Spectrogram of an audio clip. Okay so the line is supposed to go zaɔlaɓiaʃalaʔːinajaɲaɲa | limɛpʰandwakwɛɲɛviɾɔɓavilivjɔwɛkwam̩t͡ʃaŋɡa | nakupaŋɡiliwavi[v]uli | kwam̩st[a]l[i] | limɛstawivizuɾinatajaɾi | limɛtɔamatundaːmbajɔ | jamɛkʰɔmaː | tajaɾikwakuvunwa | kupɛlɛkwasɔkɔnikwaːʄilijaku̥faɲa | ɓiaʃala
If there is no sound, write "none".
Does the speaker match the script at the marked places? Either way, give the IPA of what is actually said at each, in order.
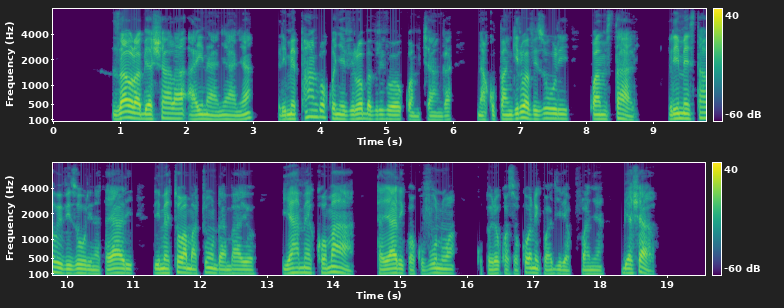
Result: z, a, i

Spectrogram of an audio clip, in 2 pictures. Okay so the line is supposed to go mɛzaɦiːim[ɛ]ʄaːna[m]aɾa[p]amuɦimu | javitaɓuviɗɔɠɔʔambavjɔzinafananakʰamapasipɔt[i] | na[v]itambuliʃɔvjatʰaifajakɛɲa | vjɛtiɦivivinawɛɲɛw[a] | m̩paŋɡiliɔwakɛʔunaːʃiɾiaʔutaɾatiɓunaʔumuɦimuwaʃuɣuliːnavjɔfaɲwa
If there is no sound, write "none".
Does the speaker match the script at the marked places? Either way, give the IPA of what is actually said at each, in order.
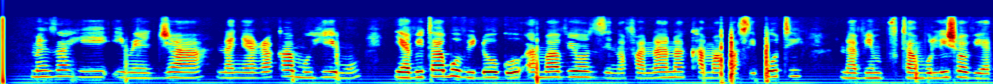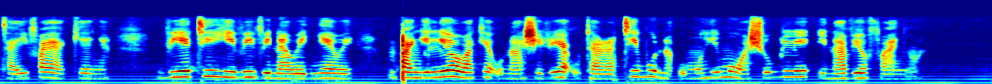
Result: ɛ, ɲ, k, i, v, ɛ

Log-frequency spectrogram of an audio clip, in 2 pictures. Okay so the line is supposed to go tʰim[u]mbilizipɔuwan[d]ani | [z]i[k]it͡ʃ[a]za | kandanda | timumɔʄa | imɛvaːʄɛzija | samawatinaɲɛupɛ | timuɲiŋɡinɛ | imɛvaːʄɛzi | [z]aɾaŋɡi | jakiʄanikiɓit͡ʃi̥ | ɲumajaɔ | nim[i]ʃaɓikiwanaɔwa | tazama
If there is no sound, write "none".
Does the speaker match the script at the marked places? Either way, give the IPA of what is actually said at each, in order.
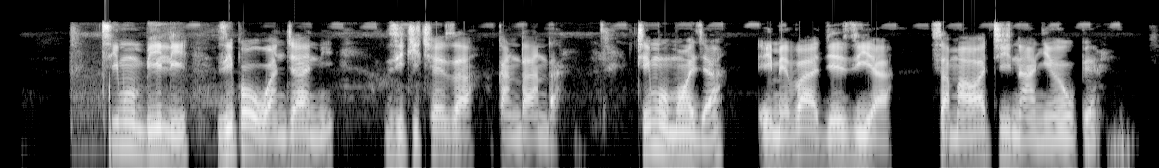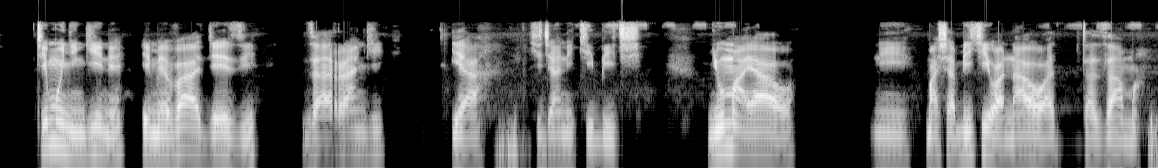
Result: u, d͡ʒ, z, k, ɛ, z, a

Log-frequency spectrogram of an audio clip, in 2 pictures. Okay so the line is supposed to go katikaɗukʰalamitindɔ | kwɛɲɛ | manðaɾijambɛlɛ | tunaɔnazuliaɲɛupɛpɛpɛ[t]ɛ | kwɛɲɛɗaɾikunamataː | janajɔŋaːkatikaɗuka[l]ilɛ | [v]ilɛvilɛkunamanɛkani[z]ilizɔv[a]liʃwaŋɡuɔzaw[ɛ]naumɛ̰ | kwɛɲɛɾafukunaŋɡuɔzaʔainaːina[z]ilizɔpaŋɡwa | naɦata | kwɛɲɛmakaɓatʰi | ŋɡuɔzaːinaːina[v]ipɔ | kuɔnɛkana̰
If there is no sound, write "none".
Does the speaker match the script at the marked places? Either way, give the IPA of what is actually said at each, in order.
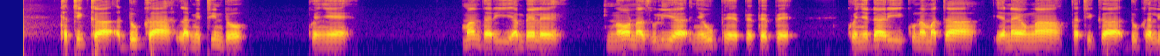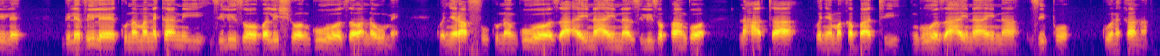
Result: p, l, v, z, a, a, z, z

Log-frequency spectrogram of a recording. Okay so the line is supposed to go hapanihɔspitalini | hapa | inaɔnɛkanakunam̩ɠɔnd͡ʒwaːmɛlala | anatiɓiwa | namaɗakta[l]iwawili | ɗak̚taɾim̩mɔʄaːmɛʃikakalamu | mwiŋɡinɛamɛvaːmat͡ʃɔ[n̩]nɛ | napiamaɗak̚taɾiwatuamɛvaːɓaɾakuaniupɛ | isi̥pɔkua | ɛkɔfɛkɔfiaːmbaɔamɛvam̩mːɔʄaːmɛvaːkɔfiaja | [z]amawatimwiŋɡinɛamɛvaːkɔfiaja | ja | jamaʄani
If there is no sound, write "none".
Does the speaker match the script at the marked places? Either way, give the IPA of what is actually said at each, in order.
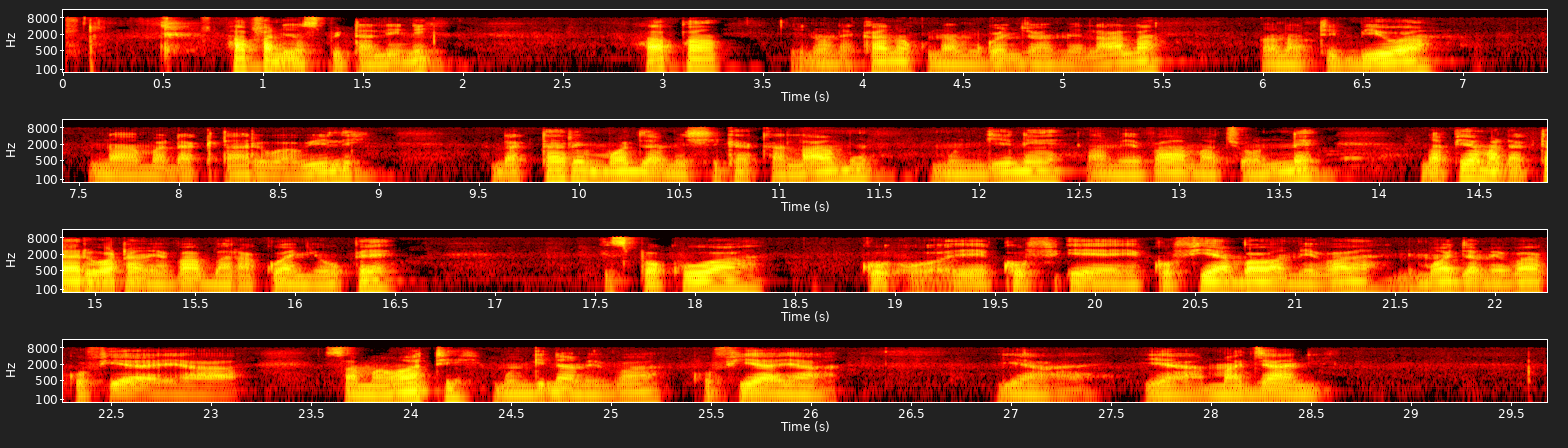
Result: ɾ, n̩, s

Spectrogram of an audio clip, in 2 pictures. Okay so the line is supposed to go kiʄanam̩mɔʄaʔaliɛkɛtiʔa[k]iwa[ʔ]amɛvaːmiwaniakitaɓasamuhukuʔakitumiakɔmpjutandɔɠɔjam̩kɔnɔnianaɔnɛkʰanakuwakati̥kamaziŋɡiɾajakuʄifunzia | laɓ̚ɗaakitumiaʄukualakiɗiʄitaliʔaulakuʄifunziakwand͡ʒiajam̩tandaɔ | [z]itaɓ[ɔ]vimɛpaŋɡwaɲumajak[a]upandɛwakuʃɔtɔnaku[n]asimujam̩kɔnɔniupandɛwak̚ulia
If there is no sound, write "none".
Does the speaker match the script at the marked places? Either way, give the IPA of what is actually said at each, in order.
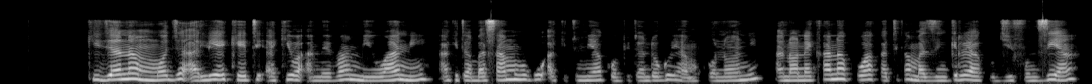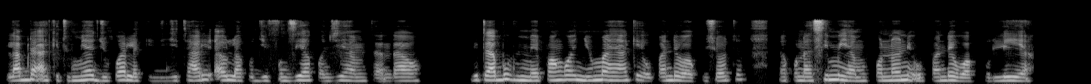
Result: k, ʔ, v, u, ɛ, n

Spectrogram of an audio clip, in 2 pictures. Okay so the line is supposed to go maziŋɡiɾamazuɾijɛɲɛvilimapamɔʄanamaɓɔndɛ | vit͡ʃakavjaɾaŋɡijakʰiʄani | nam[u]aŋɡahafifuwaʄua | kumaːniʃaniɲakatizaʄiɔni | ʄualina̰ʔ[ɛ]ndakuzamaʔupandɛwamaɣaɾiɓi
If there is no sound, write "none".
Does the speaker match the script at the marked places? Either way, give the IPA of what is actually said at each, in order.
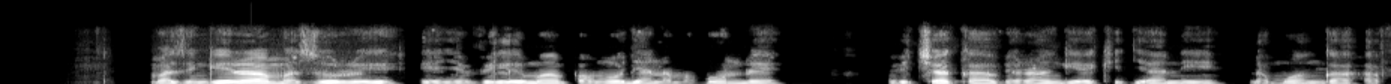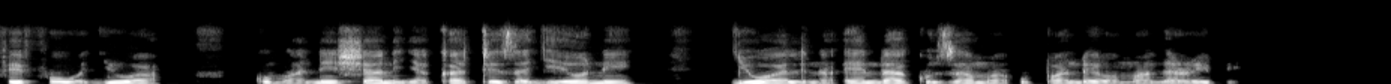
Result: w, ɛ

